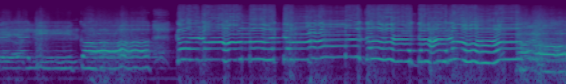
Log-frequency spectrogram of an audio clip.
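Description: A boy's high voice chanting an Urdu nawha (Shia lament) into a microphone, holding long, wavering notes between short breaths; quieter for the first two seconds, then loud.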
